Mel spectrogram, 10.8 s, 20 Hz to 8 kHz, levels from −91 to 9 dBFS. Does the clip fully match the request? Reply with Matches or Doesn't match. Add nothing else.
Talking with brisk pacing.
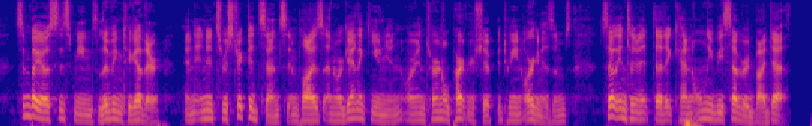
Doesn't match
